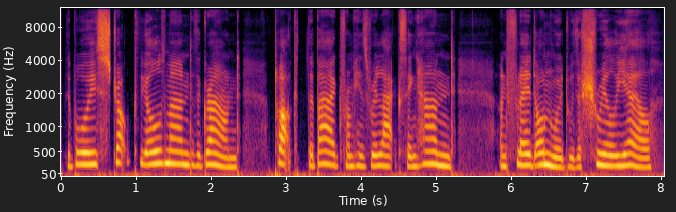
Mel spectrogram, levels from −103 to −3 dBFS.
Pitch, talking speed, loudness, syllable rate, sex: 220 Hz, 170 wpm, -17 LUFS, 4.1 syllables/s, female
